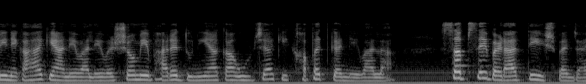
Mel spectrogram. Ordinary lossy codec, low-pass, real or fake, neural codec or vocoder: none; 7.2 kHz; real; none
